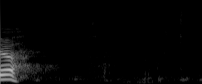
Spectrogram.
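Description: A man's voice finishing a word, then near silence for the rest of the time.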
